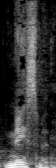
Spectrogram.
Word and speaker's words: Nasmith: Nasmith, man, I've been saying it wrong for so long, and I'm so sorry, but I gotta get through my head.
